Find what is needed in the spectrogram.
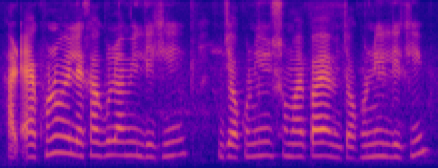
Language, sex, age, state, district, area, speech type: Bengali, female, 18-30, West Bengal, Hooghly, urban, spontaneous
